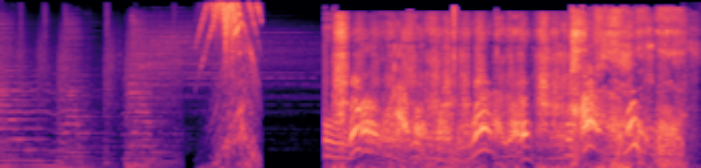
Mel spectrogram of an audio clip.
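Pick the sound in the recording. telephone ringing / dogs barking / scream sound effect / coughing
dogs barking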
